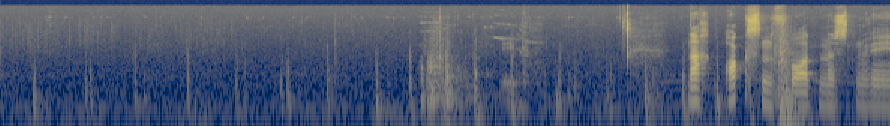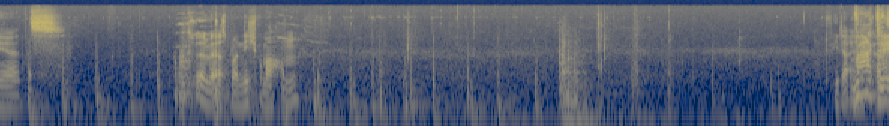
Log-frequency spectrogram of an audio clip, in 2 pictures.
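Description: Footsteps thud on wooden floorboards and ground at a walking pace.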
